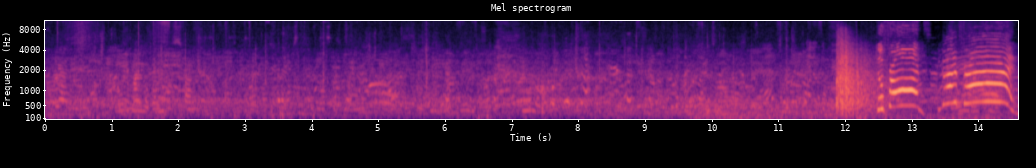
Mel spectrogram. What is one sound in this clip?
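A crowd of people chatter at a distance outdoors.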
